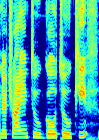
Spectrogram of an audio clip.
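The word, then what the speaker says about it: Kyiv: trying to go to keefe that's the capital and i'm saying kiev a lot of the times you hear kiev but kiev is the russian pronunciation and kiev is the ukrainian pronunciation and um yeah i'm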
